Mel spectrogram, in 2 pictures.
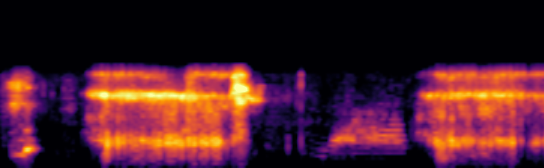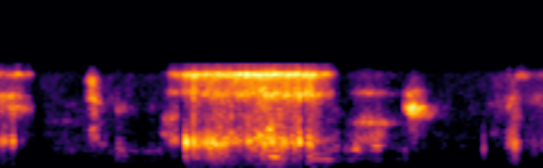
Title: Schnarchen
